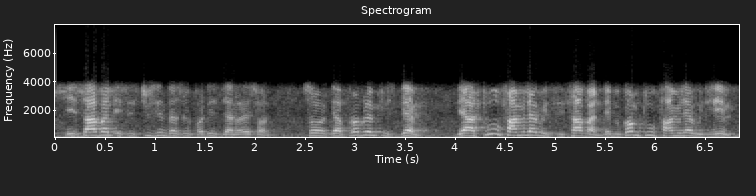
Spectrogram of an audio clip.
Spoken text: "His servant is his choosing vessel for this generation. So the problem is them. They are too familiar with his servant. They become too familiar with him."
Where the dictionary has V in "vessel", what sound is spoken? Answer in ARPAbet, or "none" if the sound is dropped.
P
